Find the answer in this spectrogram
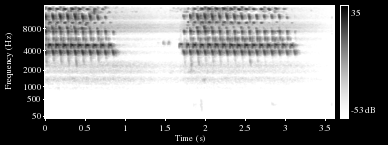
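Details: Dark-eyed junco giving two rapid trills of quick, evenly spaced, dry notes. The first ends after about a second and the second lasts about one and a half seconds after a short pause, with a faint tick between them.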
